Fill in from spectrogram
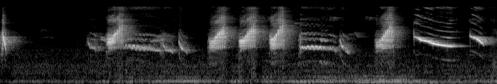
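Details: Sooty-headed bulbul singing prolifically in the ngebren style, used as a tutor recording for songbird keepers: a lively series of sharp, downward-slurred chirps and varied whistled notes in quick bursts over a faint low hum.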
